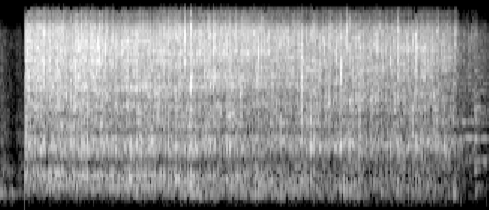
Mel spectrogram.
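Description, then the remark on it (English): A tap runs steadily, filling a big pan with salty water for cooking pasta, a loud, continuous rush of water that starts abruptly and keeps pouring for several seconds, tapering slightly toward the end. “I'm going to put some salty water on while you're winding this through.”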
